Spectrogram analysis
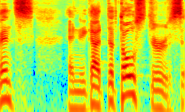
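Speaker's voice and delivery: put-on strong Pennsylvania accent, laid on. Recalling calls to get on a guest list, the speaker is imitating Vince's Pennsylvania accent. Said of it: "he's like this strong Pennsylvania accent".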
